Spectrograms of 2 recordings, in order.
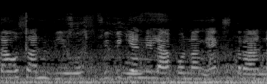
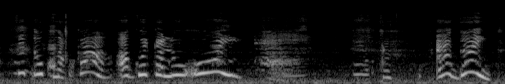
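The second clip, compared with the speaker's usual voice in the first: put-on baby talk; 8 semitones higher than usual. Cooing to crying baby.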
